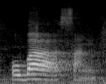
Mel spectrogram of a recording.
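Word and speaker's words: おばあさん: Acá es muy importante escribir esa A, porque si no decimos oba-san, que significa tía, ya es otra cosa. Acá es oba-san. Es importante escribirlo y pronunciarlo. Entonces, como ven, al lado de la letra ba va a estar una A, indicando que este sonido se alarga.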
